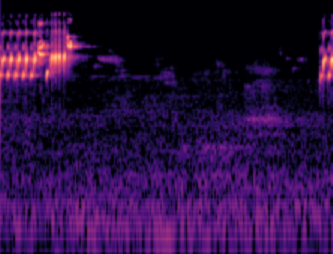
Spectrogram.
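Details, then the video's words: Goldfinch song: a quick burst of bright, tinkling twittered notes lasting about a second, then quiet, with another short twitter starting at the end. "Goldfinch song"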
